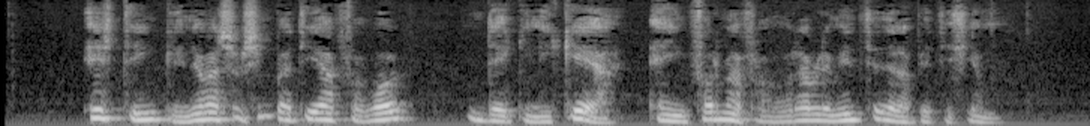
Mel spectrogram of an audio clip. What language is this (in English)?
Spanish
